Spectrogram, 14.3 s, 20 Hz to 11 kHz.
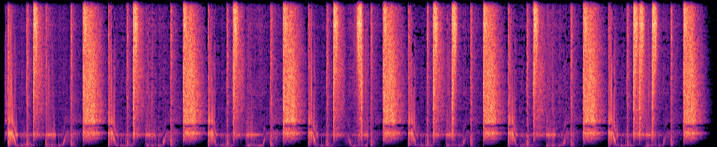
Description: Ring Gritty Beat; HTC Touch Viva WM6.5

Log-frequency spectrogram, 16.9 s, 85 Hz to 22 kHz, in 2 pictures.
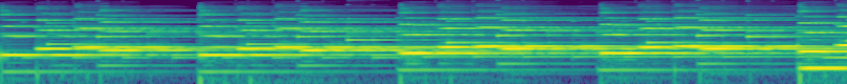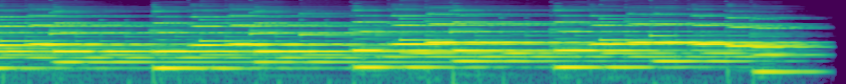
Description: Alarm Vol Short relaXation; Sony Ericsson; X1 Family 2; PlusFourSix; Venus; Lars Edvall

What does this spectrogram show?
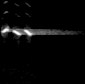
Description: Song Thrush Fresco, notifications; Vertu; Signature-Touch

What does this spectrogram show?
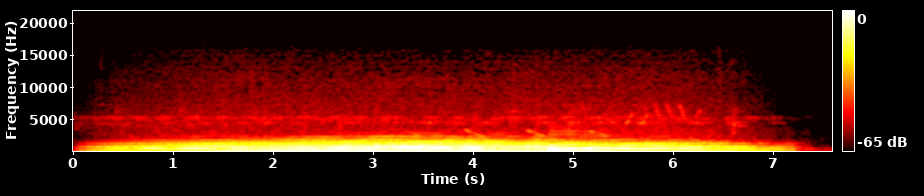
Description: wakeup, alarm prewakeup; Mudita Pure

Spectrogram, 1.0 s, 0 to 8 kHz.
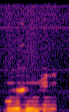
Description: Beaming End; Samsung SGH-i320; System Sounds

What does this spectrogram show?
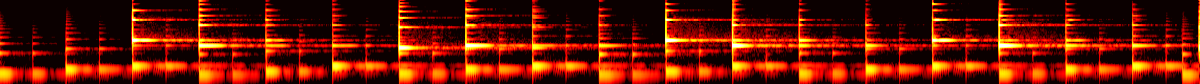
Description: Drift, alarms

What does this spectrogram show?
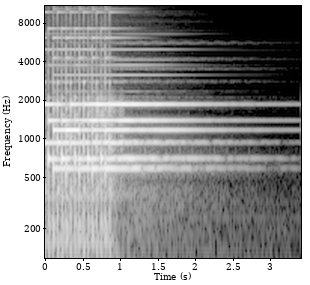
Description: Lively; BlackBerry; OS-10

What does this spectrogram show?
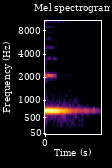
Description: Video Record, ui; Huawei Y320 U10

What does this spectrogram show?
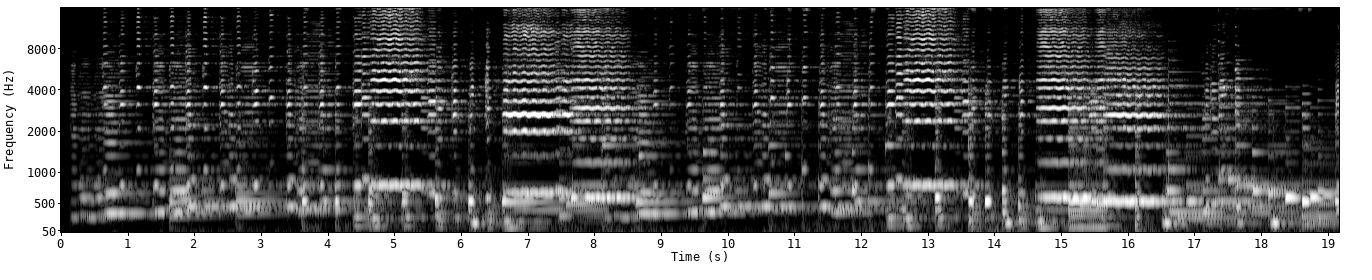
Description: Elegant Springtime, ringtones; LG K92 5G

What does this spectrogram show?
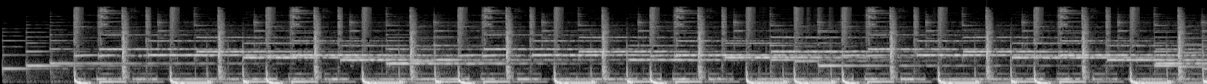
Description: phonetones Nokia

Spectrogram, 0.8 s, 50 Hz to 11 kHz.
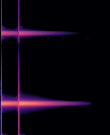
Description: camera timer last; LG Viper LS840

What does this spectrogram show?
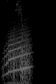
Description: Unlock, phone ui; OnePlus; 8T Cyberpunk 2077 Edition

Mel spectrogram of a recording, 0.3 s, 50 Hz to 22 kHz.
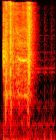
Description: Burst Slow; Asus Padfone-2

